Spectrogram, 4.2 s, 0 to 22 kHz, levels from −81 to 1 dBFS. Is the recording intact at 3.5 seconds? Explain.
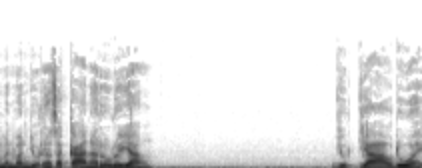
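Yes, the audio is intact at 3.5 seconds, with no audible fault at that moment.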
